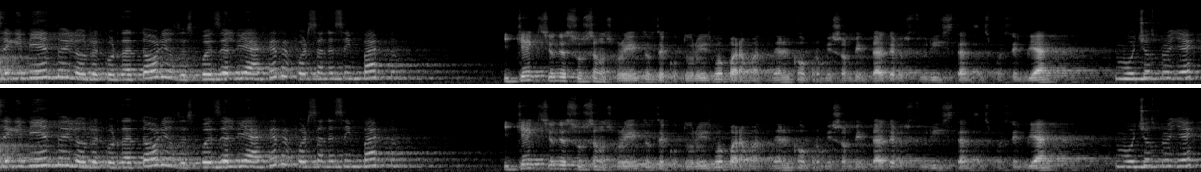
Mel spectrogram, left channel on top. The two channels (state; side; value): normal; both; correlation 0.90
